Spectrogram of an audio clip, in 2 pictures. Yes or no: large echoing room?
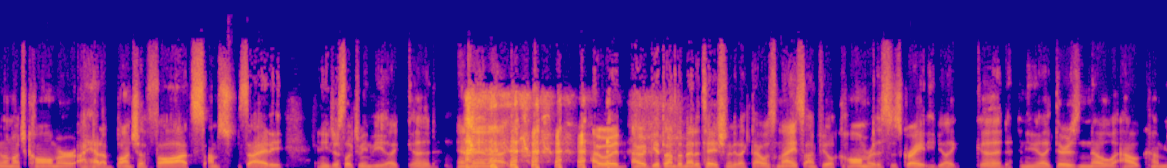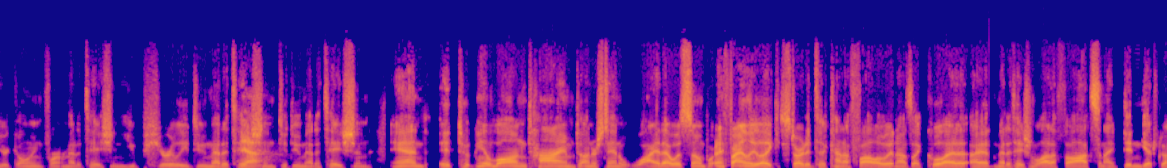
no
